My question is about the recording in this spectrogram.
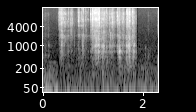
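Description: A foil wrapper of a 2021-22 Upper Deck MVP hockey card pack being torn open: a run of crinkling and tearing that stops abruptly near the end.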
